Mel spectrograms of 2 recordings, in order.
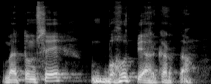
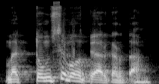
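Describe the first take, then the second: First: The word बहुत carries the stress. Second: The word तुमसे carries the stress. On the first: The amount of love is very great. "बहुत प्यार करने पर मैंने जोड़ दिया।" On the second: This person is loved and no one else is. "तुमसे पे मैंने जोड़ दिया"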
